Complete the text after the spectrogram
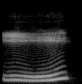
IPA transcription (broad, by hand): i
